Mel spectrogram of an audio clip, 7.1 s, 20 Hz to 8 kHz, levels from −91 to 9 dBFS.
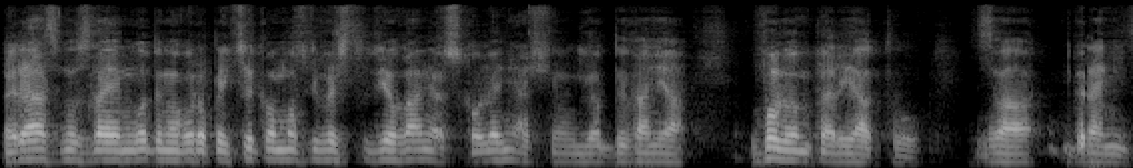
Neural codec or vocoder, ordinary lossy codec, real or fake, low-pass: codec, 44.1 kHz, 2.6 kbps, SNAC; AAC, 32 kbps; fake; 7.2 kHz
